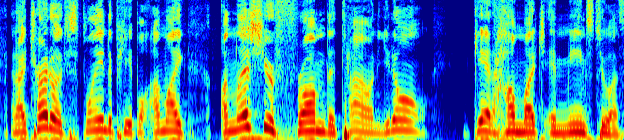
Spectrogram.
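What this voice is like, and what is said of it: Chicago accent. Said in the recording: “I have this, the accent of being from Chicago”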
